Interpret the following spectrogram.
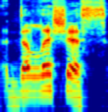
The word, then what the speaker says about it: delicious: Map the sounds. D, I, L, I, S, U, S. Delicious. Spell it. D, E, L, I, C, I, O, U, S. Delicious. You were sounding it out. You probably already found that schwa, I bet.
